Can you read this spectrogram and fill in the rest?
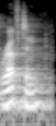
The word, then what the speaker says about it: Rutherfordton: If you're from around that area, you know that it's correctly pronounced Rufton.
